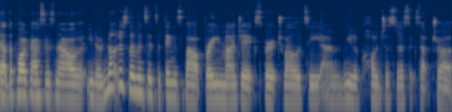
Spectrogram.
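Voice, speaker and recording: With a British accent, a woman speaks at a fairly quick pace, using a medium pitch and ordinary pitch variation. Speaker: podcast host. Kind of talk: casual podcast monologue. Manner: chatty, rambling.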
